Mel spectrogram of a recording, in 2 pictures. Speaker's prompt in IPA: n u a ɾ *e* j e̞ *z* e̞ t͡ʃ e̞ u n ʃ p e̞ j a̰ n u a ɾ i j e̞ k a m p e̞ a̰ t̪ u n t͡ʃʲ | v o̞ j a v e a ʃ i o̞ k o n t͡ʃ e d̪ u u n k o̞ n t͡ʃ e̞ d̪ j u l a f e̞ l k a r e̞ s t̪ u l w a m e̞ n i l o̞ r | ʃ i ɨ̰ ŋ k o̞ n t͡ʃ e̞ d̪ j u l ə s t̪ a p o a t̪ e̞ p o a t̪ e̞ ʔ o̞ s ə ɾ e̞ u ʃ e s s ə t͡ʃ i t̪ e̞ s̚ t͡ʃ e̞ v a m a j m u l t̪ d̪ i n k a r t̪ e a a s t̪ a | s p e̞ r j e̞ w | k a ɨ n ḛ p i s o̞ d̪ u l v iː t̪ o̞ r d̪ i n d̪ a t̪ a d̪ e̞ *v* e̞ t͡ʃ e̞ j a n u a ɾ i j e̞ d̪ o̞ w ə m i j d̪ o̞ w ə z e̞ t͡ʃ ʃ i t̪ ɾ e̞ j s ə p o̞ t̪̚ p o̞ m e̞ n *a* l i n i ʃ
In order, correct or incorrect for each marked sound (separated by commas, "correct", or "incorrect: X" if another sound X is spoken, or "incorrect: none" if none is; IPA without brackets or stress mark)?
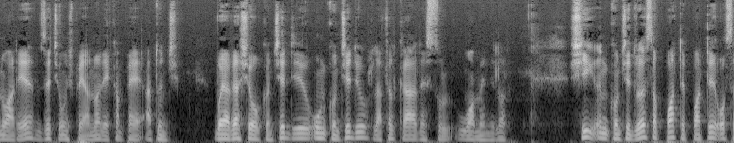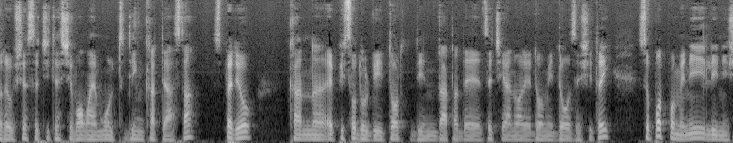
incorrect: i, correct, incorrect: z, incorrect: i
